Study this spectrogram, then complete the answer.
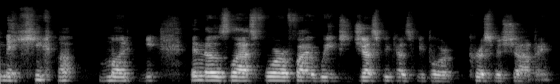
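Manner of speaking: normal talking voice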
